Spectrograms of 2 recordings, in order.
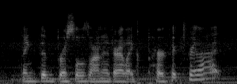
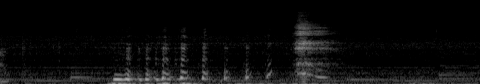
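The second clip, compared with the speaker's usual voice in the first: high, breathy drawn-out giggle; playful spooky giggle; 11 semitones higher than usual. Pretend. Streamer as friend in the dark, long high giggle.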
